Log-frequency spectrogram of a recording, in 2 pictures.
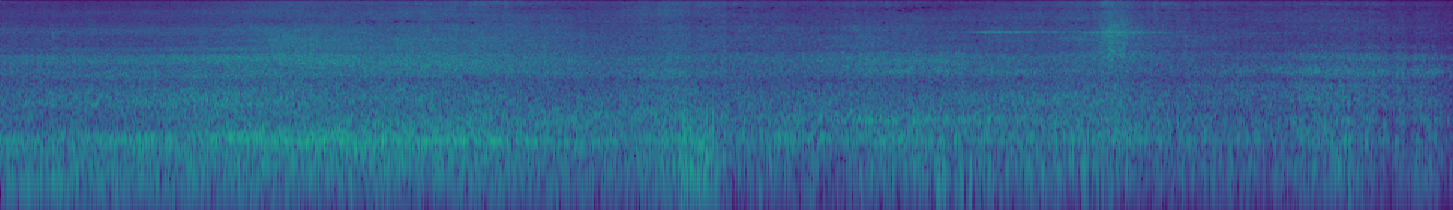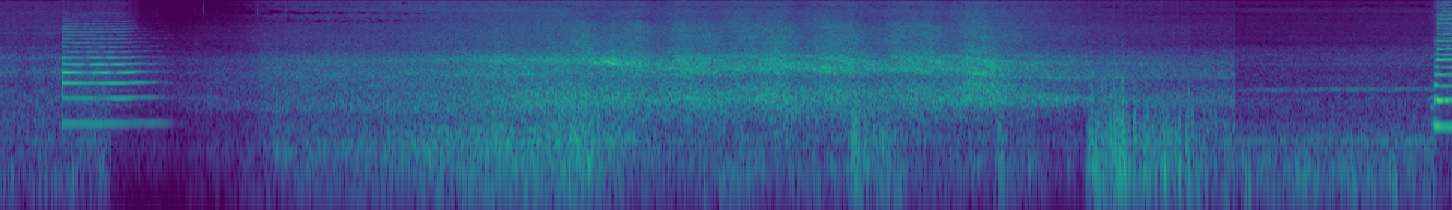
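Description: Electric passenger trains running through stations: steady wheel and rail rumble as a locomotive-hauled train and its coaches pass, with a short horn blast about halfway through. A second short horn blast sounds at the very end as an electric multiple unit approaches.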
